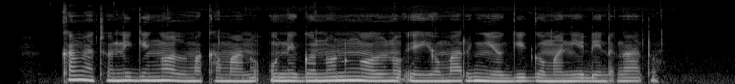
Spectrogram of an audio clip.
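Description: Speech, and nothing in the signal shows a technical fault at any point.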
